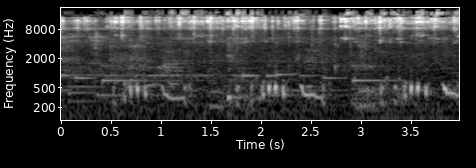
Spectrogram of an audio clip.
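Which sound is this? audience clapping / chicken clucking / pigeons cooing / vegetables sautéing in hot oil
pigeons cooing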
